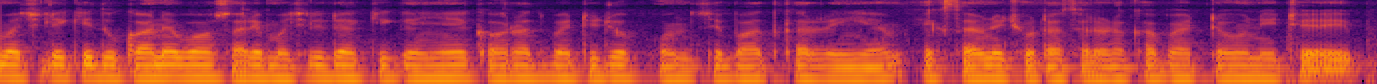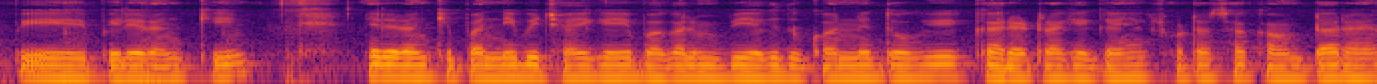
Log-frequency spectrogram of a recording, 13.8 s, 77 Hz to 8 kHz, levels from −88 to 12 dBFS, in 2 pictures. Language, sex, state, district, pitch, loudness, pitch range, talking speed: Hindi, male, Chhattisgarh, Sukma, 110 Hz, -16 LUFS, 105-110 Hz, 240 wpm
